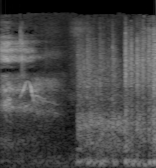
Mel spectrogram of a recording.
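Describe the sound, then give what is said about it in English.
Video game gunfire: a rapid, loud burst of overlapping shots that sets in abruptly after a brief stretch of higher, warbling electronic tones, with no one talking. “Well, I mean, when they hear gunshots, they got to come and do it.”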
